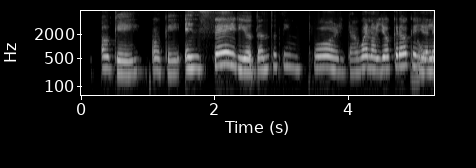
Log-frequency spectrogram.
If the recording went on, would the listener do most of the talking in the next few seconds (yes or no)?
yes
